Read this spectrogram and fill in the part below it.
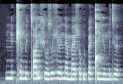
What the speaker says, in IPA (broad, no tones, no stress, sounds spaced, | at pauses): n y ǁ e m y tʼ ɑ ɾʲ u ʃ o z u ɮ ø n æ m æ ɬ o ɓ ɯ ɓ æ ǃ i lʲ o m i d ø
